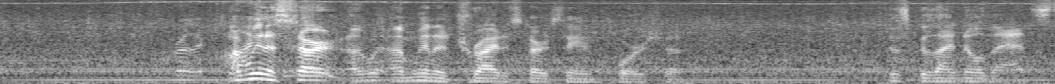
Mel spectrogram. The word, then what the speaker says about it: Porsche: I'm gonna try to start saying Porsche, just because I know that's the right way to say it.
